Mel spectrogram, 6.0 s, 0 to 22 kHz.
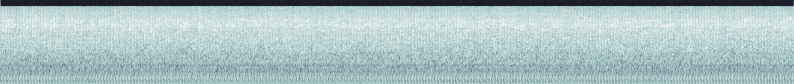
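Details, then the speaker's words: Caterpillar D2 crawler idling after first start following pinion repairs and rebuilt carburetor (new shaft seals) in starting system refurb: steady, even idle, regular low chug, no knocks or misses; runs like a champ. "idle's like a champ see how that vibrates"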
